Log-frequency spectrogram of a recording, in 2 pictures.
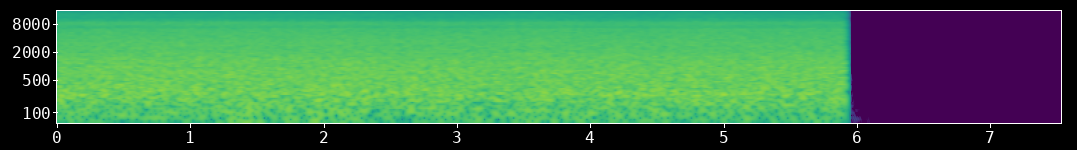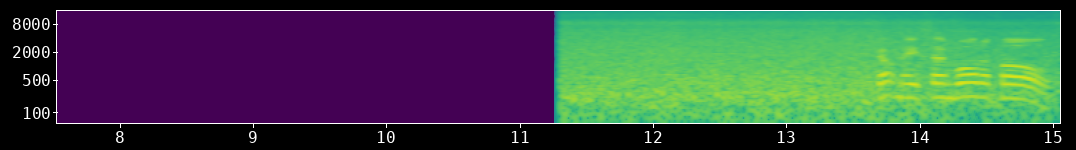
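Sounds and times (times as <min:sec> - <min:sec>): waterfall rushing: 0:00.0 - 0:05.9, 0:11.3 - 0:15.0.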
